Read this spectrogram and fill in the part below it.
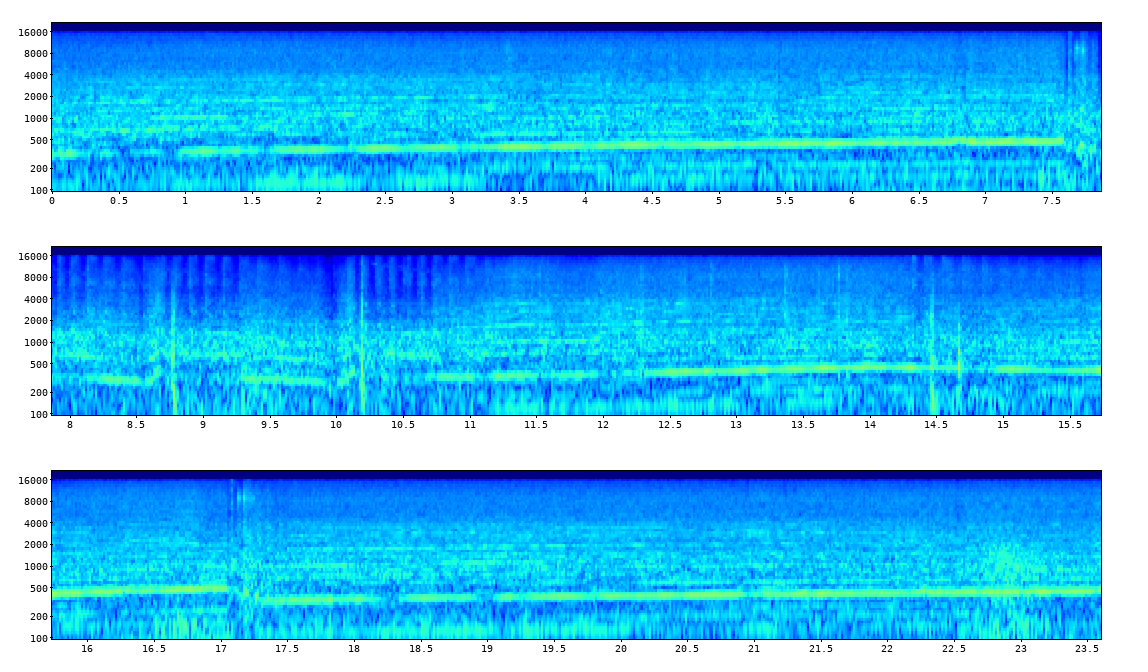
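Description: A racing car engine roars loudly at high revs, rising through the gears.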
